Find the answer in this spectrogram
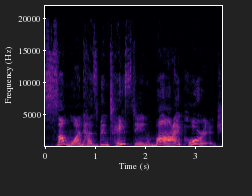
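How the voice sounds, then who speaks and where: In a put-on character voice, a woman growls at an extremely high pitch and a very slow pace. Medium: read story.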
